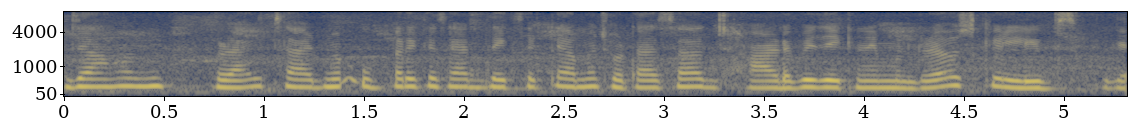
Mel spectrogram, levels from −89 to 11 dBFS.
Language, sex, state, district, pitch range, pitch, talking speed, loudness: Hindi, female, Gujarat, Valsad, 210-240 Hz, 230 Hz, 260 wpm, -15 LUFS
